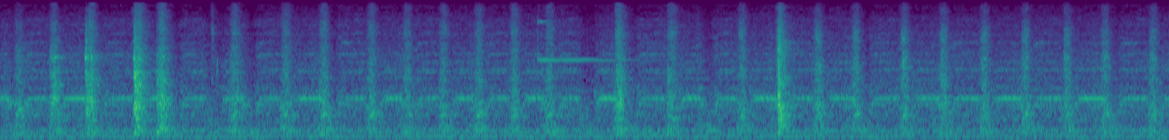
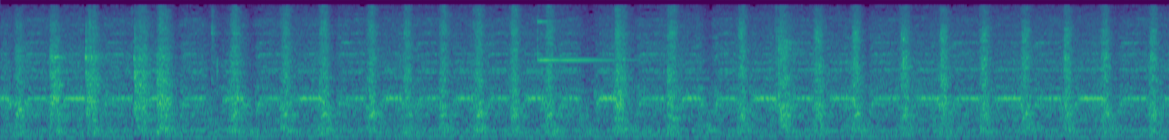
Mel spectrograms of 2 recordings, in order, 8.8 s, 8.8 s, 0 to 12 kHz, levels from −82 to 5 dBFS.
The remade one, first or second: first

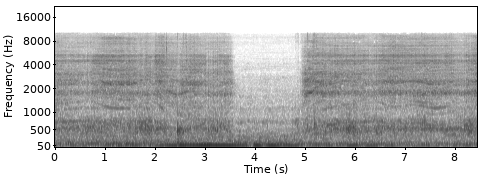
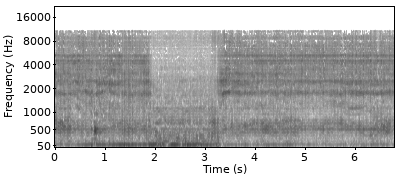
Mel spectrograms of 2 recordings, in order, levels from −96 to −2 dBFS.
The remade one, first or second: second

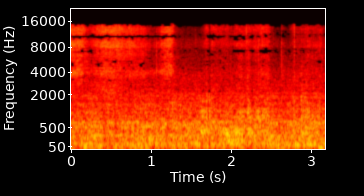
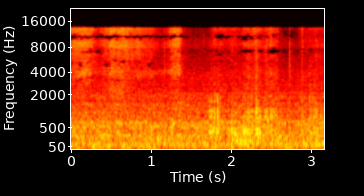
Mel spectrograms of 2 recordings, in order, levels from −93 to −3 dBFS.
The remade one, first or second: second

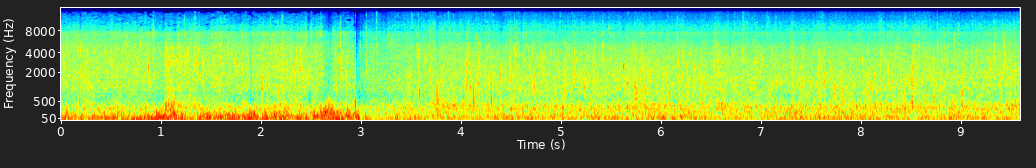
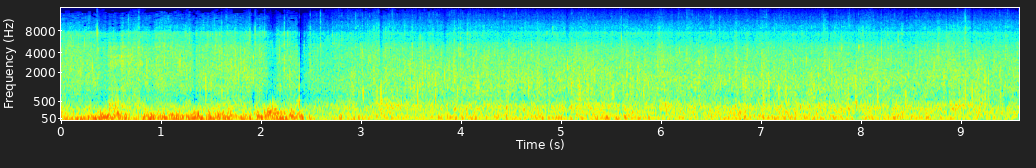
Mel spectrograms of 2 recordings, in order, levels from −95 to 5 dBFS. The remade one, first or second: first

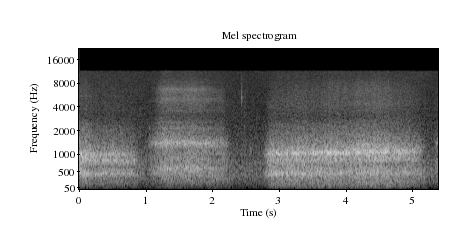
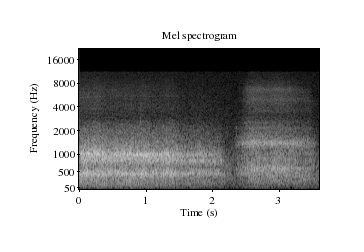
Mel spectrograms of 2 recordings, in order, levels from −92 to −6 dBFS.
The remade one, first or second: first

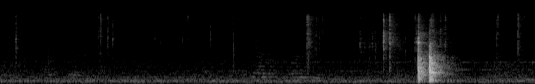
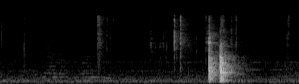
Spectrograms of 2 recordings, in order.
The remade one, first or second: first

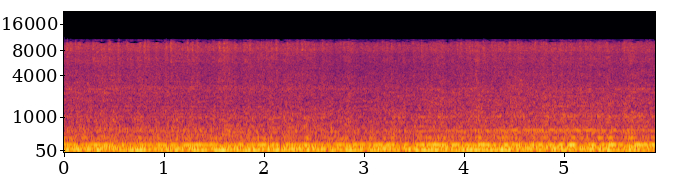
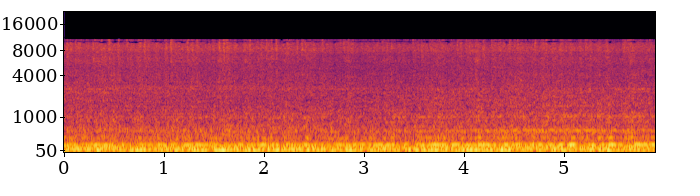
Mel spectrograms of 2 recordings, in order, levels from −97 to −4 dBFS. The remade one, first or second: second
